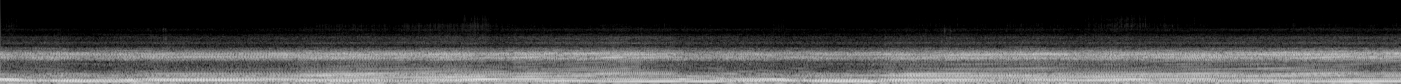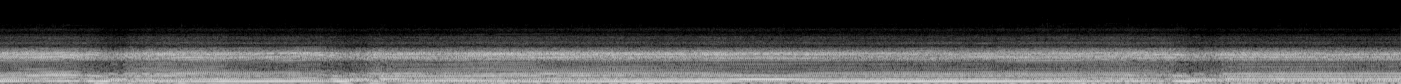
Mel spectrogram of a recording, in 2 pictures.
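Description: Porsche 993 RS Club Sport's air-cooled flat-six engine at racing speed, heard from inside the cabin. The revs climb and fall repeatedly as the driver shifts through the gears.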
